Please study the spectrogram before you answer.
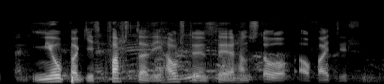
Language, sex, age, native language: Icelandic, male, 15, Icelandic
